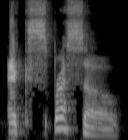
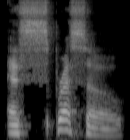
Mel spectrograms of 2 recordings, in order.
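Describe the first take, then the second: First: It is said with an 'x' sound, 'ex-'. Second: It is said with a plain 's' sound, 'es-'. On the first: The speaker calls it wrong. "as if there were an X here" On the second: The speaker calls it right. "The pronunciation is espresso"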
